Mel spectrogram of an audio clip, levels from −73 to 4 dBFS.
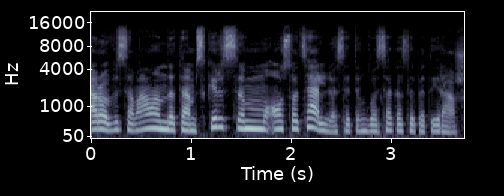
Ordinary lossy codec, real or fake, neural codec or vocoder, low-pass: AAC, 64 kbps; real; none; 14.4 kHz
